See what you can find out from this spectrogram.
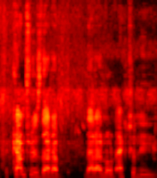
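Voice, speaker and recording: Interviewgast, Mann in den Dreißigern aus dem Südsudan, erklärt eindringlich und setzt oft neu an; leise Insekten im Hintergrund. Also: male voice, a little high, animated, fast, sharp tone, slight background noise. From South Sudan. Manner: earnest, explanatory, with frequent restarts. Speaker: peace activist guest. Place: outdoors by a river in rural bushland.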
